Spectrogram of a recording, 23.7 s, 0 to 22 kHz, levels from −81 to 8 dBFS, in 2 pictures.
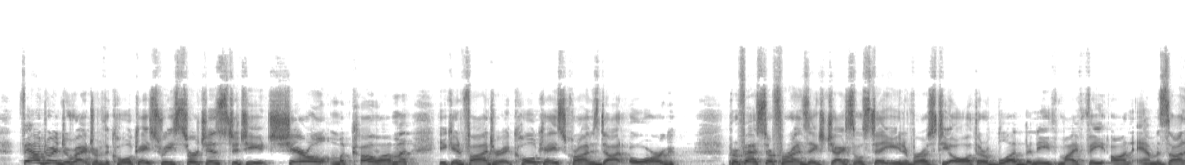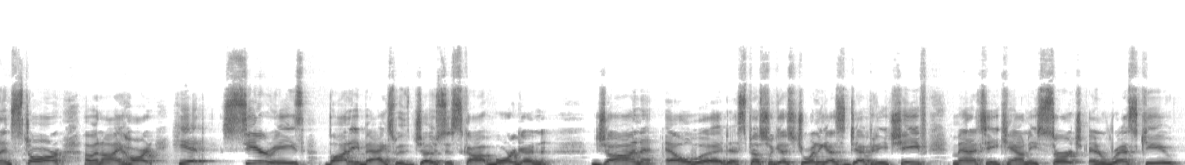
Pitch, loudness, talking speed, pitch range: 215 Hz, -21 LUFS, 145 wpm, 185-245 Hz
